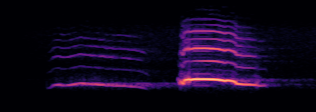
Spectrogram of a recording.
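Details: A tawny owl gives a soft, level hoot lasting about a second, then a louder, fuller, slightly wavering hoot. Nothing else is heard.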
